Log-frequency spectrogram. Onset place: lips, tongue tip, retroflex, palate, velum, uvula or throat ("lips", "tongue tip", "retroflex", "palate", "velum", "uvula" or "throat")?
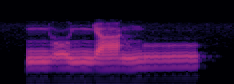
palate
